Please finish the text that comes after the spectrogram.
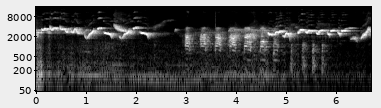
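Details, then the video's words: Caged Chinese hwamei, a hand-raised bird, singing fighting song: sweeping whistled phrases around 2–4k, then a run of rapid rhythmic pulsed notes, then sustained warbling. "Họa mi số 1120 Chim thuần 100% sách tay hót đấu đá rất tốt"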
